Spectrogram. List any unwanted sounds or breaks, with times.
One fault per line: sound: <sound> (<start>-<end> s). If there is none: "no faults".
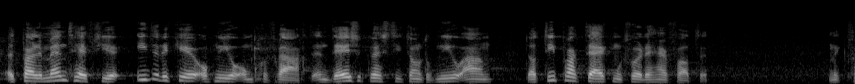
no faults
